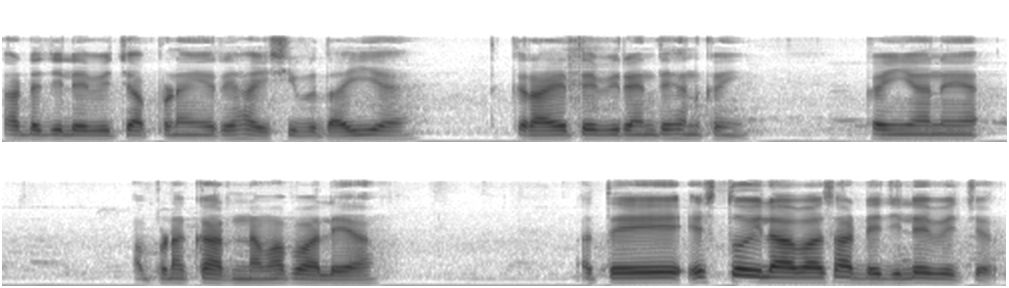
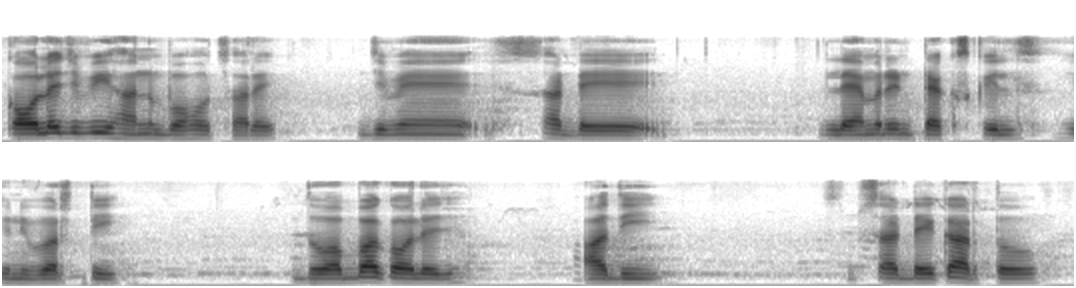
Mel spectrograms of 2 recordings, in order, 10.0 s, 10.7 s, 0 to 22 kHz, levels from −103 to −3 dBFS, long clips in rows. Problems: constant background noise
